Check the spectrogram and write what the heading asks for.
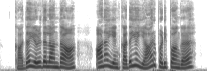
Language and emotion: Tamil, sad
